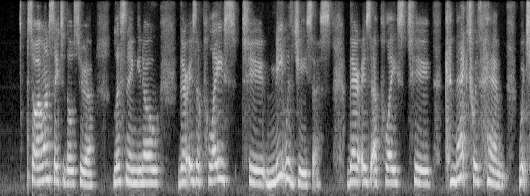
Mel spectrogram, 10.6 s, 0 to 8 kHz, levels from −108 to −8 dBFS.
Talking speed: 165 wpm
